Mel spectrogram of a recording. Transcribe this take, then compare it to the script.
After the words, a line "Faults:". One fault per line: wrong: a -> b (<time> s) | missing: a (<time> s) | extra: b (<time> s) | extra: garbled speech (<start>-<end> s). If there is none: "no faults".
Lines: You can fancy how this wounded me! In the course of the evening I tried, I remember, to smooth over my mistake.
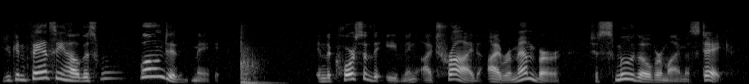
You can fancy how this wounded me! In the course of the evening I tried, I remember, to smooth over my mistake.
Faults:
no faults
